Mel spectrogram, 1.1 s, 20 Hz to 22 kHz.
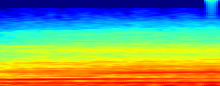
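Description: A Suzuki GSX-R 1000 motorcycle engine, rated at 202 hp, holds a steady, loud, near drone with strong low harmonics and no talk over it.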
